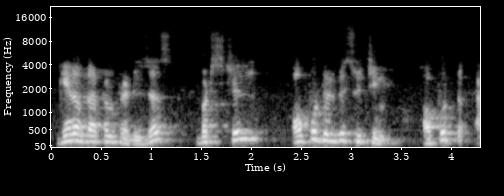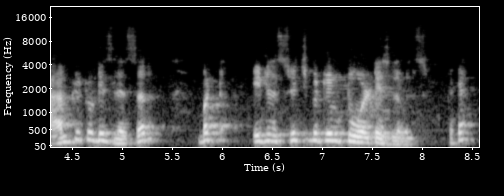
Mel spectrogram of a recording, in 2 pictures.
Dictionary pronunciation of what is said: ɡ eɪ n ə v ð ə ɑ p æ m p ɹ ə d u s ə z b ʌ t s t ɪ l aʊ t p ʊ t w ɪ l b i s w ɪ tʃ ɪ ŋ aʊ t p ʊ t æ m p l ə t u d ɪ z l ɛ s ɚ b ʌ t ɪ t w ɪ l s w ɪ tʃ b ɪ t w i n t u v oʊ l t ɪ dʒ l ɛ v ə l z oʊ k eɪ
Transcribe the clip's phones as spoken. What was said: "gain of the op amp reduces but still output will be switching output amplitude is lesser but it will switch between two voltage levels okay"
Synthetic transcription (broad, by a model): ɡ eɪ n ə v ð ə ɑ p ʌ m p ɹ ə d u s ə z b ʌ t s t ɪ l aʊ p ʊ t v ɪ l b i s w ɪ tʃ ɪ ŋ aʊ p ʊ t æ m p l ə t u d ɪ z l ɛ s ɚ b ʌ t ɪ t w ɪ l s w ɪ tʃ b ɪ t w i n t u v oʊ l t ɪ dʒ l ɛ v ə l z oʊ k eɪ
